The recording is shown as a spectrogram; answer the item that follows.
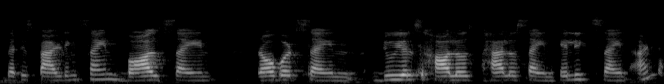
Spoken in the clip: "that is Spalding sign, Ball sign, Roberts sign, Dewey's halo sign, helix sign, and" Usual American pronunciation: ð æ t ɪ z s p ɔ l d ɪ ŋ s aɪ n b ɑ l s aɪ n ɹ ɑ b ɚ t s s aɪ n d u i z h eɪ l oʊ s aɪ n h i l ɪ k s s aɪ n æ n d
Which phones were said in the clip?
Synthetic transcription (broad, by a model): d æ t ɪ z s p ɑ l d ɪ ŋ s aɪ n b ɑ l s aɪ n ɹ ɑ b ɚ t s s aɪ n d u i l h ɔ l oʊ s aɪ n h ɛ l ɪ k s s aɪ n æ n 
